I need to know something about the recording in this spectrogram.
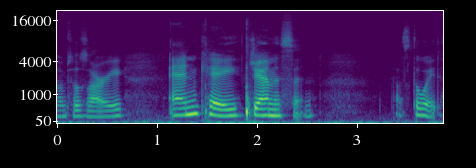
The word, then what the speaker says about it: Jemisin: I have been saying her name wrong, I'm so sorry. N.K. Jemisin.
